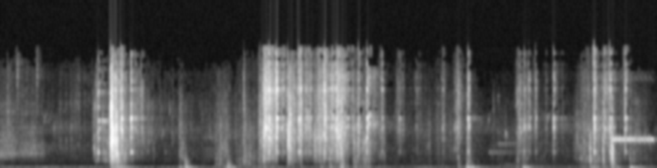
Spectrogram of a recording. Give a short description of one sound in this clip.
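Water splashes beside a small boat.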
